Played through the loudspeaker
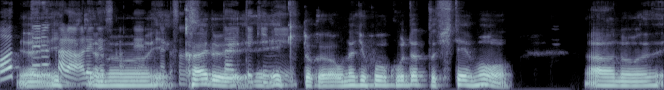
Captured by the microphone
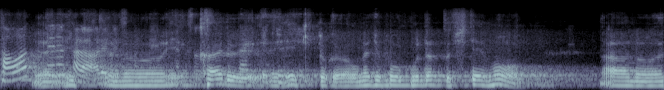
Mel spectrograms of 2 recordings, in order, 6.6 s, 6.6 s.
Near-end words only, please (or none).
none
